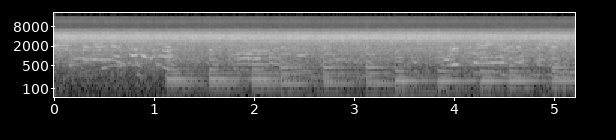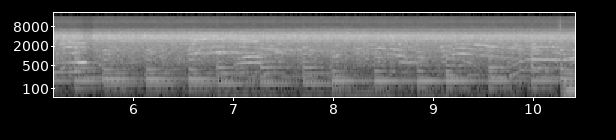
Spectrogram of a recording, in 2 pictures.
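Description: Steady rush of a waterfall, with background music coming in about a second in and voices over it.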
